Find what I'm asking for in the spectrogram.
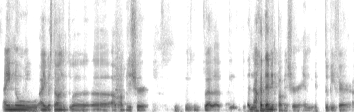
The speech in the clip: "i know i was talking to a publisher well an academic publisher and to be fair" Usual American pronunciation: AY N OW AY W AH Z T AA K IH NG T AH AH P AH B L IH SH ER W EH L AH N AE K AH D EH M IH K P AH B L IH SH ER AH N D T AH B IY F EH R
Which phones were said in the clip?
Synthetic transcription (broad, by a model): AY N OW AY W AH S T AA K IH NG T AH AH P AH B L IH SH ER W EH L AH N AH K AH D EH M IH K P AH B L IH SH ER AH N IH T AH B IY F EH R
